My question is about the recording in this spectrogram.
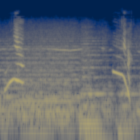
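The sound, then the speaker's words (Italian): A female kitten named Minù meows twice, a short rising-then-falling mew at the start and a second, slightly louder one near the end, over a steady humming musical background. “qui con me, come sempre, c'è la gattina Minù.”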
